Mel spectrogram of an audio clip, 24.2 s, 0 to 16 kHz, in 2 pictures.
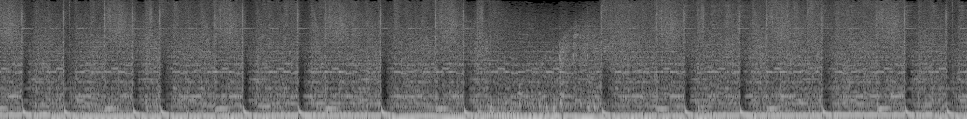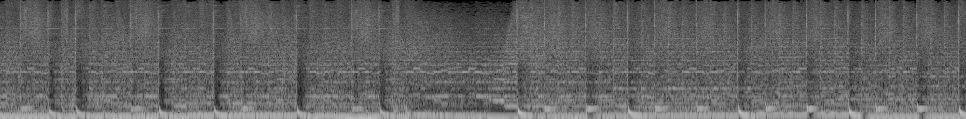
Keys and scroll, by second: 9.6 ctrl+z.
